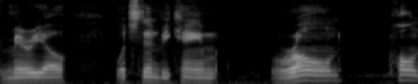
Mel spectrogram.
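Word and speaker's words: Mérieux: I I believe it's it looks like a French word that eux is pronounced oh all right Mario which then became Rhone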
